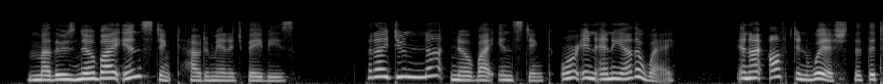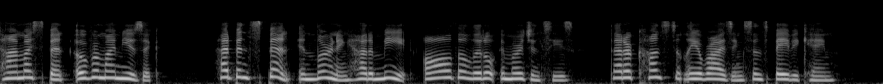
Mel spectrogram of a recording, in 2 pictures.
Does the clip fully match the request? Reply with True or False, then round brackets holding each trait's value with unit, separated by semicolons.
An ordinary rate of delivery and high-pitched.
True (170 wpm; 255 Hz)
